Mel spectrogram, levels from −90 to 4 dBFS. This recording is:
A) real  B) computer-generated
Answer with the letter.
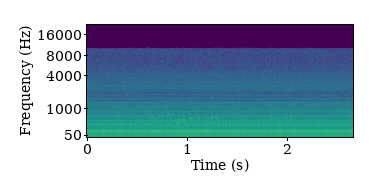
A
